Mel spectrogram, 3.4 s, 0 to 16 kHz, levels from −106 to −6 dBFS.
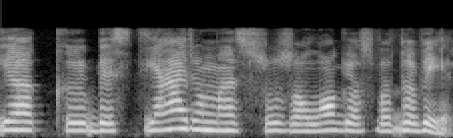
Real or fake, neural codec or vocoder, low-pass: real; none; 7.2 kHz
